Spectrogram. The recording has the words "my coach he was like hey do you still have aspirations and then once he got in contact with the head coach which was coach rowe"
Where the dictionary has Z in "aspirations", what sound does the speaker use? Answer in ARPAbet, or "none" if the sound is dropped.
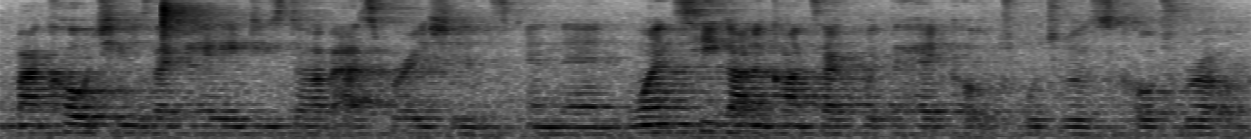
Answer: Z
